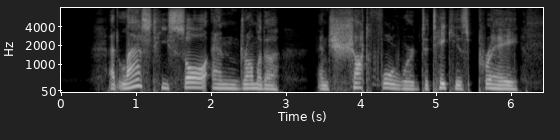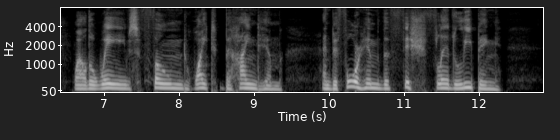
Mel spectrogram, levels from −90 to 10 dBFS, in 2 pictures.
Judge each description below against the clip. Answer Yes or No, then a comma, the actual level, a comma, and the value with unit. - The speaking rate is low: Yes, slow, 120 wpm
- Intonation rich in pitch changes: No, average, 3.2 semitones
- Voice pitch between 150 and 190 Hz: No, medium, 140 Hz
